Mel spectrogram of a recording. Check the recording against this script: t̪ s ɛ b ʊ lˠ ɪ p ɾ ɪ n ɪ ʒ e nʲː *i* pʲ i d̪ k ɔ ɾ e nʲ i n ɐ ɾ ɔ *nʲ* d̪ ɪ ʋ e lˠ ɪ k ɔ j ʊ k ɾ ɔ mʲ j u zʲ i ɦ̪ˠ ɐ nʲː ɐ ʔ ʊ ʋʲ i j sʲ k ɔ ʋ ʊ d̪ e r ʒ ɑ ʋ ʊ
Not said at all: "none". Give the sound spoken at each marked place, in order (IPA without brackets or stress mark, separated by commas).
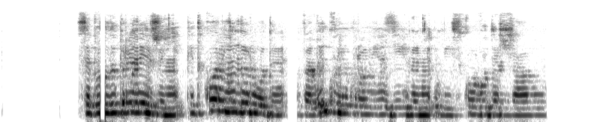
i, none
